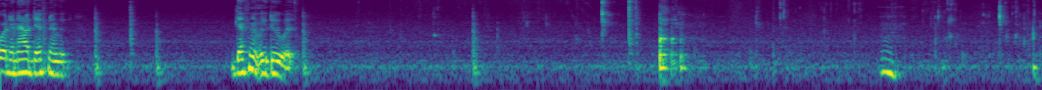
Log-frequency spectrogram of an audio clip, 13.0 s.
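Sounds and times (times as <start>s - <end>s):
wet mouth smacks while chewing: 11.5s - 13.0s.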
